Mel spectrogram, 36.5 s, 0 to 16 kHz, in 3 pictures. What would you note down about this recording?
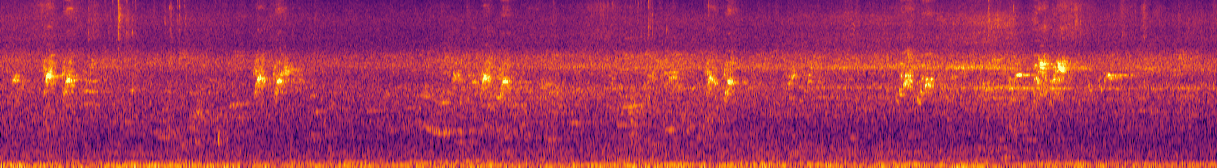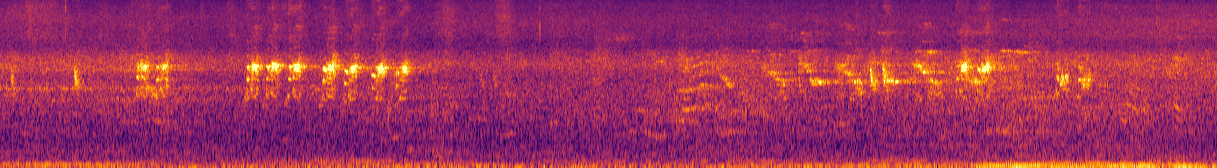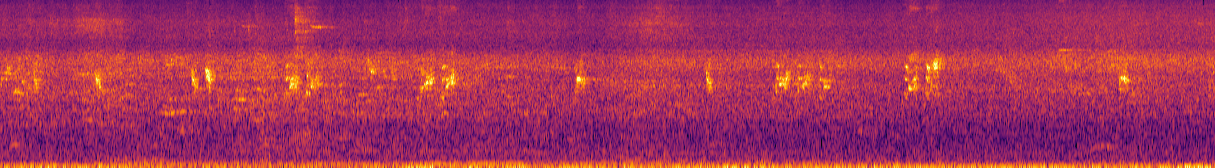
Under the big banyan tree, wind and Leaves, Bird, Binaural recordings, Sony PCM D100+ Soundman OKM II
